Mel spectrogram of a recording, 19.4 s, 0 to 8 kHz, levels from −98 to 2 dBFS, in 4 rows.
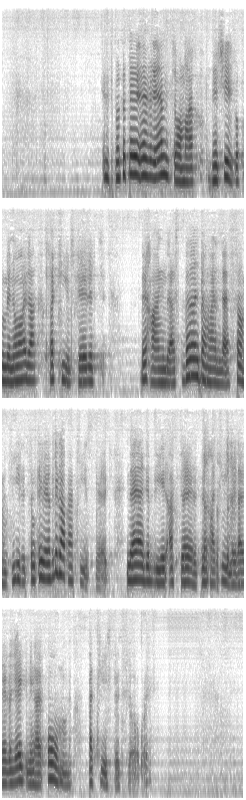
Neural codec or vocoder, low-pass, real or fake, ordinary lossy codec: codec, 16 kHz in and 24 kHz out, 0.6 kbps, FireRedTTS-2 codec; 7.2 kHz; fake; none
